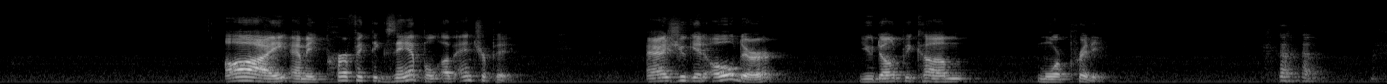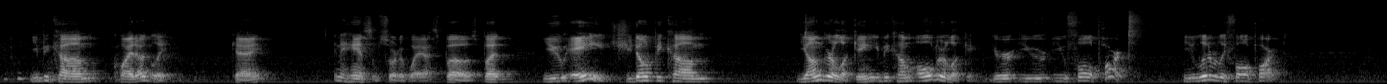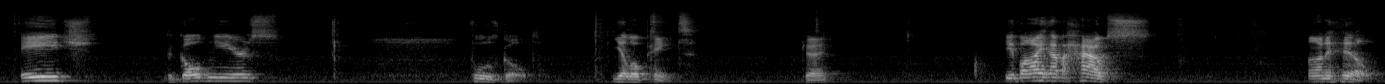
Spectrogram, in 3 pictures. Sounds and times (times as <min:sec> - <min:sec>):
Inside, small room: 0:00.0 - 0:41.5
Speech: 0:02.2 - 0:05.2, 0:06.5 - 0:07.9, 0:08.6 - 0:09.8, 0:10.4 - 0:11.2, 0:14.2 - 0:16.6, 0:17.2 - 0:21.1, 0:21.8 - 0:26.8, 0:27.9 - 0:28.8, 0:29.4 - 0:30.6, 0:32.4 - 0:33.2, 0:33.8 - 0:34.8, 0:35.8 - 0:36.2, 0:37.8 - 0:39.4, 0:40.8 - 0:41.5.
